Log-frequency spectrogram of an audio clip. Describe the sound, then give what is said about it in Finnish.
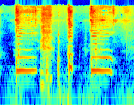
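A person mimics a cuckoo's call, with two loud, sustained hooting notes separated by a cluster of shorter, breathy vocal sounds. “Tuo on aamun eka käki.”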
